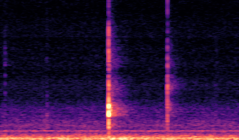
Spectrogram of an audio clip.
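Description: Two sharp clicks about half a second apart, the first louder, over a steady low hum.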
